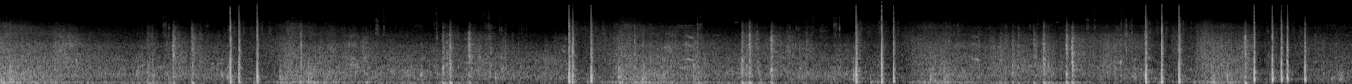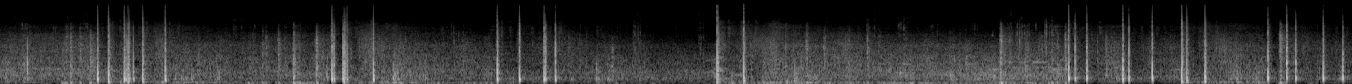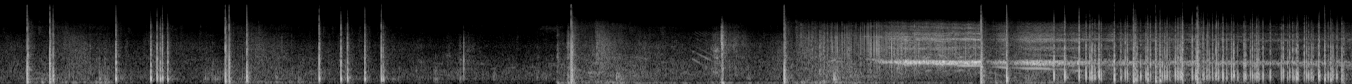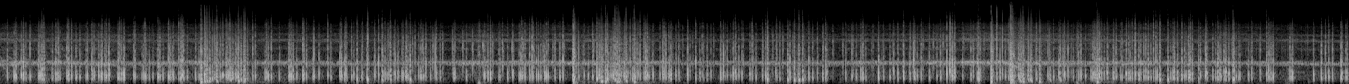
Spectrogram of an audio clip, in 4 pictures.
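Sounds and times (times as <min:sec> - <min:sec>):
fireworks bangs and crackling: 0:00.0 - 0:54.0
high whistling tone: 0:35.7 - 0:44.1.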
